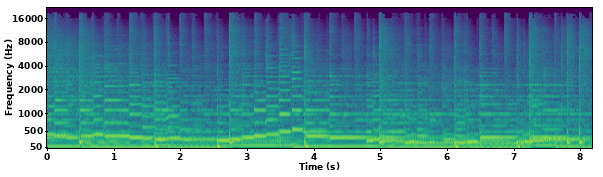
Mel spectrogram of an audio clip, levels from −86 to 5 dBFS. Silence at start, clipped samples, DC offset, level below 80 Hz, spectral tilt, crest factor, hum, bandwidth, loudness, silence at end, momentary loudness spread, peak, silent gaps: 0 s; under 0.1%; under 0.1%; -20 dBFS; -6.5 dB/octave; 12 dB; none; 19.5 kHz; -14 LUFS; 0 s; 3 LU; -2 dBFS; none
